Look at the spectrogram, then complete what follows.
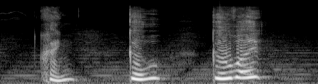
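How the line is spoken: Desperate screaming. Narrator (Vietnamese): Cô gào thét

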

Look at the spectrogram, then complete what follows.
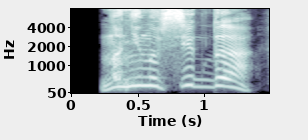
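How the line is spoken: Furious boy's exclamation. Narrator (Russian): яростно воскликнул мальчик

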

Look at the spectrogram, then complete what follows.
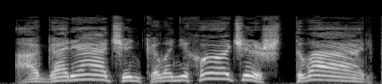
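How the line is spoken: Roaring. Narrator (Russian): проревел Крэб

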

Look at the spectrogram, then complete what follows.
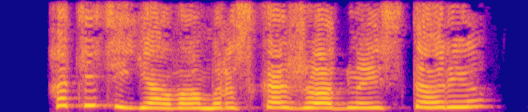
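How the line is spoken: Little girl's exclamation. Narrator (Russian): воскликнула маленькая Мария Блонд

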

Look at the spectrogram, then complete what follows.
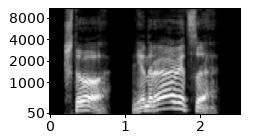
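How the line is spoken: Mocking laughter. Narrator (Russian): издевательски захохотал немец

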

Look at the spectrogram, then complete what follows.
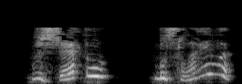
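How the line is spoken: Seemingly confused question. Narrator (Russian): переспросил Тухломон, будто растерянно

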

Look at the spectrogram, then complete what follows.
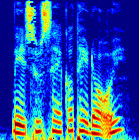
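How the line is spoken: Amused speaking. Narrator (Vietnamese): Triệu Tử Thiêm khẽ cười, vẫn nói tiếp

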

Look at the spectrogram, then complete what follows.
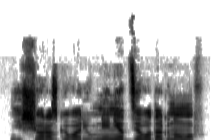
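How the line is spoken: Irritated speech. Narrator (Russian): раздраженно проговорил маг

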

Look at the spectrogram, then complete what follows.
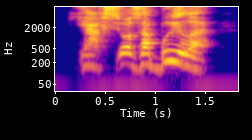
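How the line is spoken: Muffled whisper through gauze. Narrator (Russian): шепнула она мне сквозь марлевые повязки, закрывавшие ей рот и нос

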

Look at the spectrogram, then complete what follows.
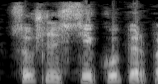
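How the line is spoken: Slightly trembling voice. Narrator (Russian): проговорил он слегка дрожащим голосом

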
